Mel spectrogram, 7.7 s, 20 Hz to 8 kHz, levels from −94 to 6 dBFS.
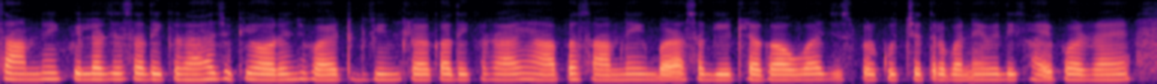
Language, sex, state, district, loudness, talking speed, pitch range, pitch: Hindi, female, Uttar Pradesh, Etah, -18 LUFS, 280 wpm, 190-200 Hz, 195 Hz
